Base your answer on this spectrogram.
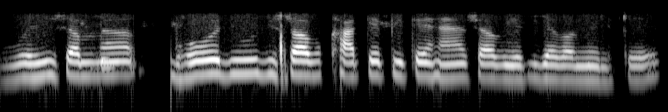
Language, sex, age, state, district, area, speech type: Hindi, female, 60+, Bihar, Madhepura, urban, conversation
